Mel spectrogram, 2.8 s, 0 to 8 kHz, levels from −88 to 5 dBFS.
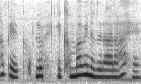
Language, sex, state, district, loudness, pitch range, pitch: Hindi, female, Jharkhand, Garhwa, -13 LUFS, 255-310 Hz, 280 Hz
